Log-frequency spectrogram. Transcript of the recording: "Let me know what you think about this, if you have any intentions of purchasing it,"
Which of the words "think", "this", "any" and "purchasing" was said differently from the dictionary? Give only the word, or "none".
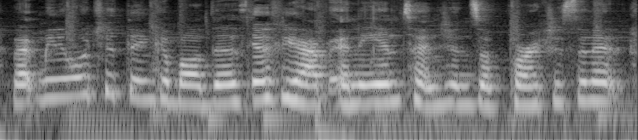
none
